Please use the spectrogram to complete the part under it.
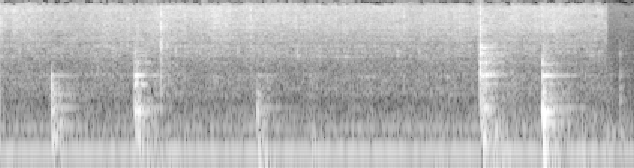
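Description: Onion and garlic sauté in a pan for chicken tinola, giving a soft continuous sizzle under several sharp scraping stir strokes and clanks of a utensil against the pan, close up.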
